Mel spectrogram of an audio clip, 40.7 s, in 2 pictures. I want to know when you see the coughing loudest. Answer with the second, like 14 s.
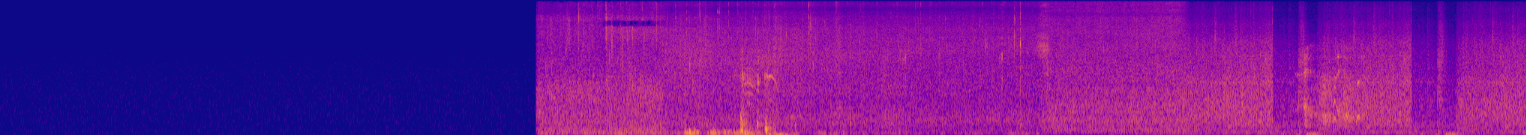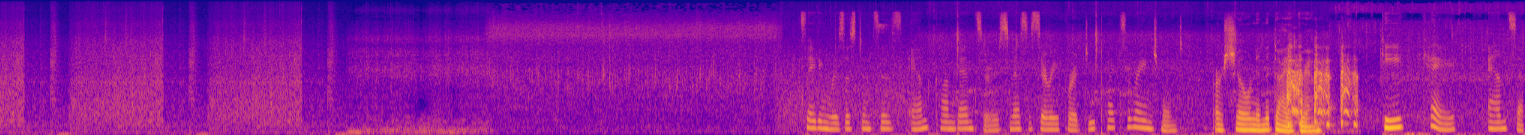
38 s.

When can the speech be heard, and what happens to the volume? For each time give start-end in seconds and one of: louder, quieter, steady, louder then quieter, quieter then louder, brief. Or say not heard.
31.0-38.0 louder
38.8-40.6 brief.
